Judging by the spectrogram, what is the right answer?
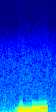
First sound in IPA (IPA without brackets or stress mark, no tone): ɡ͡b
